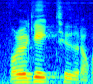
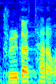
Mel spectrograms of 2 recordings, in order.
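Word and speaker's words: Vulgata: 월게이트라고 하는 불가타라고 하는 발음하는 라틴어입니다.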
